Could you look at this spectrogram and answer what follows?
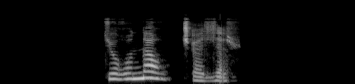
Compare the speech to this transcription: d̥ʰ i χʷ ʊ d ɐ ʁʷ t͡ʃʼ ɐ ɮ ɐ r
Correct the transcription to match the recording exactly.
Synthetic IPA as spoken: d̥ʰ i ʁʷ ʊ n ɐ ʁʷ t͡ʃʼ ɐ ɮ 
